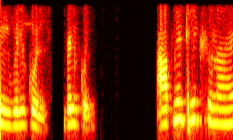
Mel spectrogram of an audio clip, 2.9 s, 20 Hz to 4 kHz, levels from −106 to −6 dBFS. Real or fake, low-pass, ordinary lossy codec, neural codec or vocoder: real; 3.6 kHz; none; none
